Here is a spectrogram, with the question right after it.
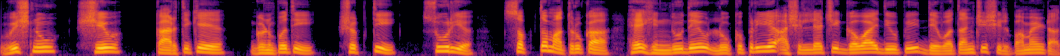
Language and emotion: Goan Konkani, neutral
